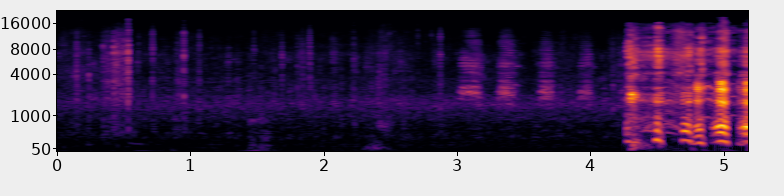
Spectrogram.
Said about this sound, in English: And they want to talk. It's pretty crazy what these mallards will do when they go out into the neighborhoods and feed.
